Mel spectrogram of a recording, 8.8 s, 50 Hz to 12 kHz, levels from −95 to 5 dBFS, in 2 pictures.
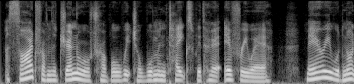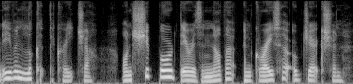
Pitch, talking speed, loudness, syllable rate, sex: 165 Hz, 175 wpm, -17 LUFS, 6.5 syllables/s, female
